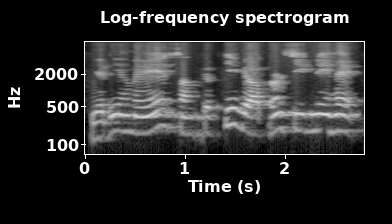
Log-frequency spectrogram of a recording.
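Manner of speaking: usual speaking voice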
